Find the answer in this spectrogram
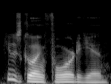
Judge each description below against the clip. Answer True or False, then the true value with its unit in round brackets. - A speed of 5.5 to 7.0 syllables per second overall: True (6.9 syllables/s)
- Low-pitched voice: True (120 Hz)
